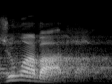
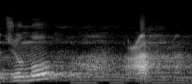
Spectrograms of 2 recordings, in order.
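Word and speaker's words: جمعة: অনেকে বলে ফেলে জুমা, জুমা। আসলে আরবিতে শুদ্ধ উচ্চারণটা হচ্ছে জুমুআহ, সূরাতুল জুমুআহ।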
